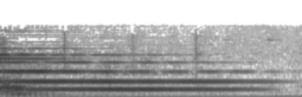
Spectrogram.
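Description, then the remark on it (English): A Chinese gong rings out after a single strike at the start of the second act of The Chinese Gong, its bright metallic hum sustaining and slowly fading over a few seconds, heard alone without any voices. “and here's the second act of The Chinese Gong.”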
